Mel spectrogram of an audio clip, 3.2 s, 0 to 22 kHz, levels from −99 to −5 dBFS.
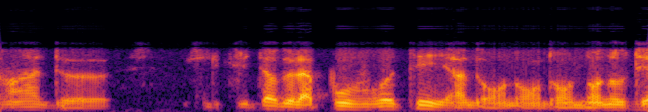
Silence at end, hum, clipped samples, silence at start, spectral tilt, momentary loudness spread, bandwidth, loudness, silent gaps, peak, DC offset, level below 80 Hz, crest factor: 0 s; none; under 0.1%; 0 s; -8.5 dB/octave; 16 LU; 4.8 kHz; -23 LUFS; none; -2 dBFS; under 0.1%; -68 dBFS; 22 dB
